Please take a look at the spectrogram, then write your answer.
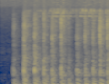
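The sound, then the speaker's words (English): Rapid, steady knocking on a door, about nine or ten quick raps in an even rhythm, moderately loud, with no voices. “One time she knocked on my door.”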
